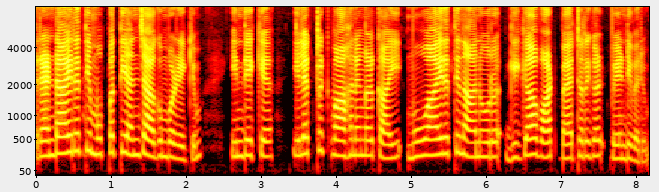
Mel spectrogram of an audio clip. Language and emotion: Malayalam, neutral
